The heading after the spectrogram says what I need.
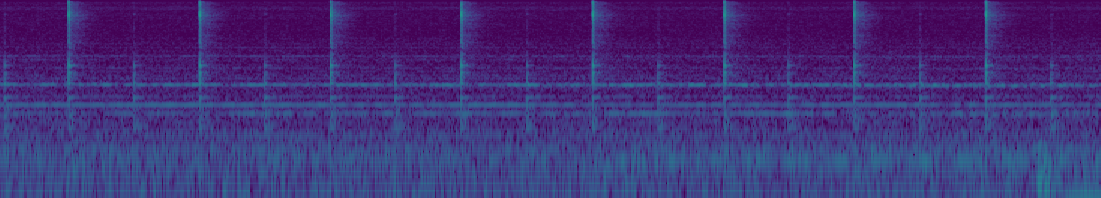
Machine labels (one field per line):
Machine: valve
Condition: normal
